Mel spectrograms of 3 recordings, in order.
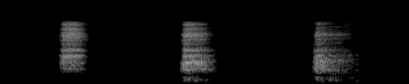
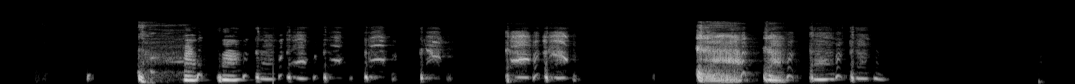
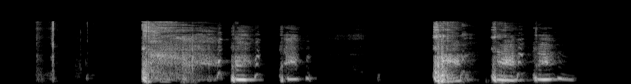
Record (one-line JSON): {"exhalation_length": "4.1 s", "exhalation_amplitude": 7209, "exhalation_signal_mean_std_ratio": 0.34, "three_cough_length": "10.8 s", "three_cough_amplitude": 26597, "three_cough_signal_mean_std_ratio": 0.42, "cough_length": "6.3 s", "cough_amplitude": 27342, "cough_signal_mean_std_ratio": 0.44, "survey_phase": "beta (2021-08-13 to 2022-03-07)", "age": "18-44", "gender": "Female", "wearing_mask": "No", "symptom_cough_any": true, "symptom_new_continuous_cough": true, "symptom_fatigue": true, "symptom_fever_high_temperature": true, "symptom_headache": true, "symptom_other": true, "symptom_onset": "8 days", "smoker_status": "Never smoked", "respiratory_condition_asthma": true, "respiratory_condition_other": false, "recruitment_source": "Test and Trace", "submission_delay": "2 days", "covid_test_result": "Positive", "covid_test_method": "RT-qPCR"}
